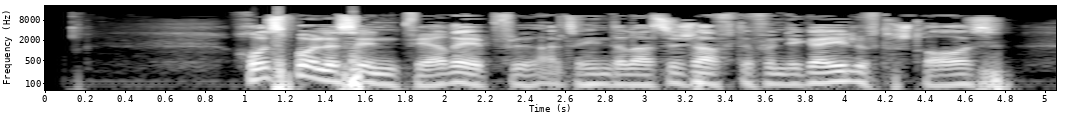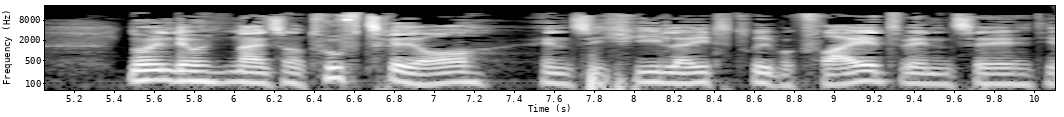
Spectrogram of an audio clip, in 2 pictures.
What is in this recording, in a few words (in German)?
rossbolla, schwaebisch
